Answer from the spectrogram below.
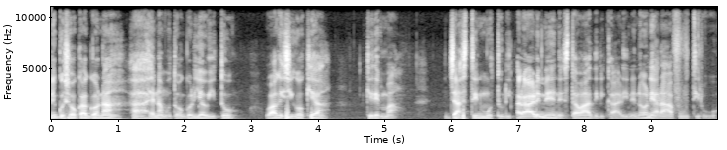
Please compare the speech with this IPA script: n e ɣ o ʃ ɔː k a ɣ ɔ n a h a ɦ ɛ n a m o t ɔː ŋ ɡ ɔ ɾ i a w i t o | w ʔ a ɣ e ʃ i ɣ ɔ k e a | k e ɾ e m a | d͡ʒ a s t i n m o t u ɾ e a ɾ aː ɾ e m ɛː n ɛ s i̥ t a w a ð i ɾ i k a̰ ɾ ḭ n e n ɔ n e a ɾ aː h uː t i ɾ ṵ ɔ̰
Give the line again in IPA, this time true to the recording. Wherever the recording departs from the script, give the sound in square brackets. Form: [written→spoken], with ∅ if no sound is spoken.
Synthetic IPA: n e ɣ o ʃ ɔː k a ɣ ɔ n a h a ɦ ɛ n a m o t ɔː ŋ ɡ ɔ ɾ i a w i t o | w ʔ a ɣ e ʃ i ɣ ɔ k e a | k e ɾ e m a | d͡ʒ a s t i n m o t u ɾ [e→i] a ɾ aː ɾ e m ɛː n ɛ s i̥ t a w a ð i ɾ i k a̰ ɾ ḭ n e n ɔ n e a ɾ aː [h→f] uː t i ɾ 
